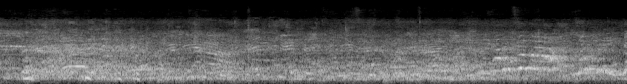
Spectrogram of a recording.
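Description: Many schoolgirls talking at once: a steady, loud babble of overlapping voices with no single voice standing out.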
